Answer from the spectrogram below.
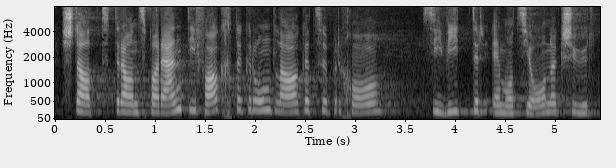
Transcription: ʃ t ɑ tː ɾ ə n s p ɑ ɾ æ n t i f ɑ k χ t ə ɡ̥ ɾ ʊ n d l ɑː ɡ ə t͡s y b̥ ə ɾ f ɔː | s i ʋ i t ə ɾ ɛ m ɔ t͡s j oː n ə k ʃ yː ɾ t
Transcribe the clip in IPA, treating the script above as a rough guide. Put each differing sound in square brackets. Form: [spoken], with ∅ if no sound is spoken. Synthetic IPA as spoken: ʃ t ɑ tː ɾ [ɑ] n s p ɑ ɾ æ n t i f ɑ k χ t ə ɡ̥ ɾ ʊ n d l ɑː ɡ ə t͡s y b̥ ə ɾ [χ] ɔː | s i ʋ i t ə ɾ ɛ m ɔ t͡s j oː n ə k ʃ yː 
